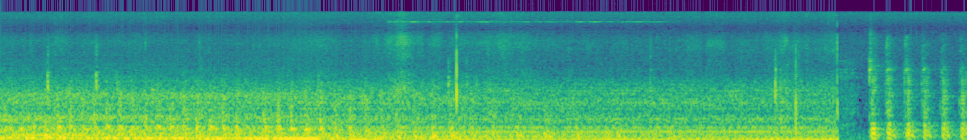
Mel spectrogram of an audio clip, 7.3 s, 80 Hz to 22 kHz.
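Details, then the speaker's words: 1997 Jeep after a bang in second gear: hard metallic knock repeating with wheel rotation, seemingly from the rear right, louder on deceleration than acceleration; owner suspects a broken piece rotating and hitting metal in the rear differential, unconfirmed. "like it's like something's rotating it broke off it needs to be here when it broke off it's here know that when it rotates it hits it hits a piece of metal well it's hitting something anyway something hard metal steel hard something"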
